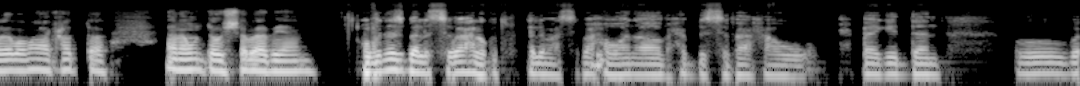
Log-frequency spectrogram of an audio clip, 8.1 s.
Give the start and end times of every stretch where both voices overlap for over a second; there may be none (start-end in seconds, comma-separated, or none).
none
